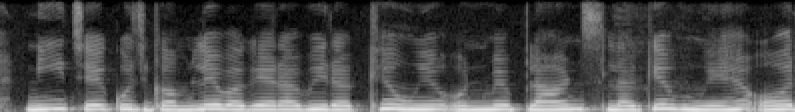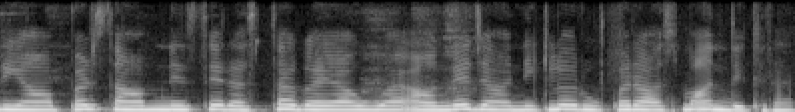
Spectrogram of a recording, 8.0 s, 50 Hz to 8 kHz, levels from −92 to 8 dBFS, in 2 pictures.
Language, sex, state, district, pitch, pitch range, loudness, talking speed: Hindi, female, Bihar, Saharsa, 280 Hz, 270-290 Hz, -9 LUFS, 235 wpm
